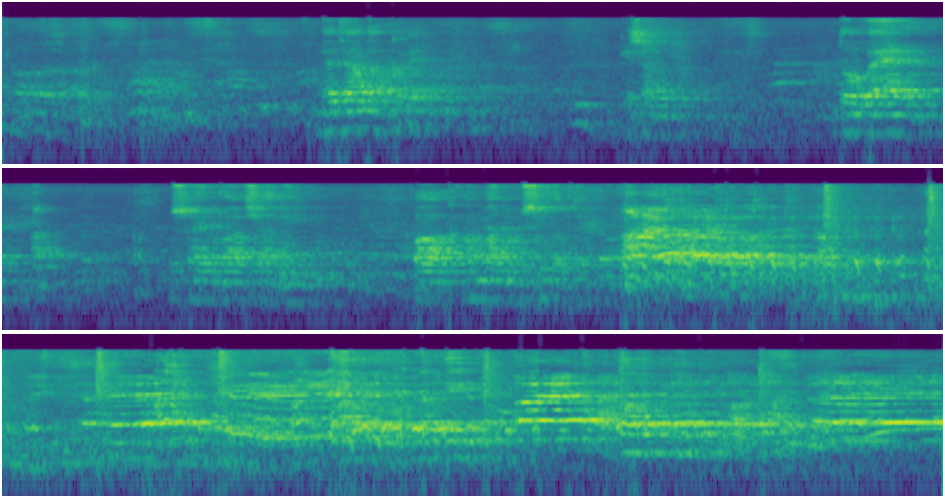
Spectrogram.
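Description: A young man speaks with growing passion into a microphone, heard through a loudspeaker in an echoing space, his voice rising into a chanting wail.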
